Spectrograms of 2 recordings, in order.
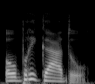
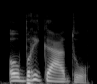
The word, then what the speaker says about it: obrigado: So, for all the men out there, your word is obrigado. The emphasis is on that second to last syllable, obrigado.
